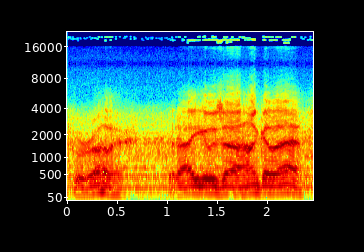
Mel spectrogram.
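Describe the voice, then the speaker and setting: An actor playing a folksy, excitable armored truck guard in a classic radio drama, talking in exclamations and slang. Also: male voice, mid-range voice, normal speed, natural voice. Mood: casual griping. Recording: noisy old radio recording.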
